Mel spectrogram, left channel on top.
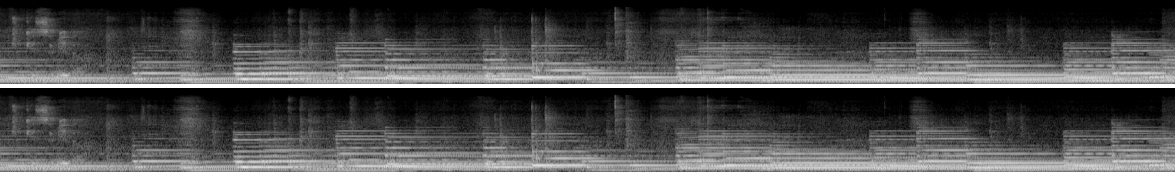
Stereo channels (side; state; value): both; identical; correlation 1.00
